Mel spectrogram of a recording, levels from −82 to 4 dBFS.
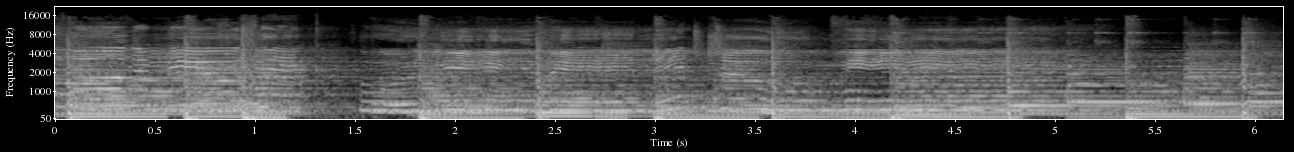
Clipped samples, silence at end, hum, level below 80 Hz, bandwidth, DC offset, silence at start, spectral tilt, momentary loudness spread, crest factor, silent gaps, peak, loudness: under 0.1%; 0 s; none; -28 dBFS; 16.5 kHz; under 0.1%; 0 s; -5 dB/octave; 5 LU; 14 dB; none; -4 dBFS; -19 LUFS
